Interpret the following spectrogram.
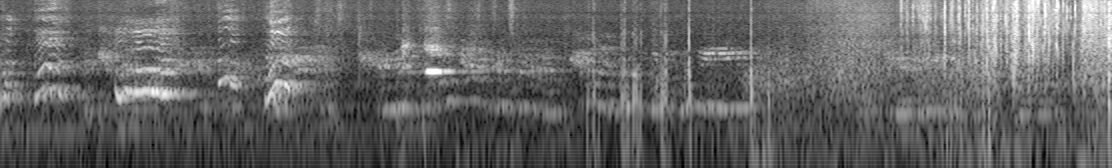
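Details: Indoor puppies at play with a squirrel ball let out several rising, whiny whimpers early on, then quieter yelps among scuffling and clatter, with a voice speaking and a hiss of noise at the end.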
